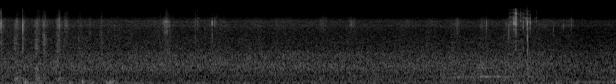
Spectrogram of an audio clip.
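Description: Paintbrush dabbing resin into fiberglass cloth on a canoe hull: irregular soft taps and ticks, bunched in the first couple of seconds and again near the end, over a faint hiss.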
